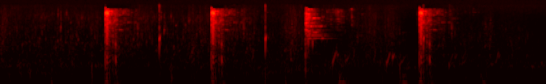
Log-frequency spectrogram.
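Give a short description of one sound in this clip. Blocks crack and break under quick pickaxe blows.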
